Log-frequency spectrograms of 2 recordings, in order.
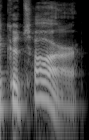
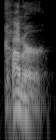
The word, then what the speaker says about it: Qatar: a deal brokered by Qatar and yes that's how I'm going to say it I always hear the talking heads on the news pronounce it cutter they put the accent on the wrong syllable if you ask me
